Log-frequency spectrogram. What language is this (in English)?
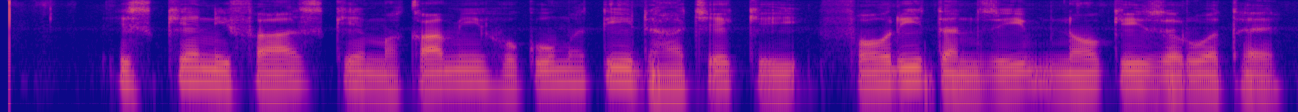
Urdu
